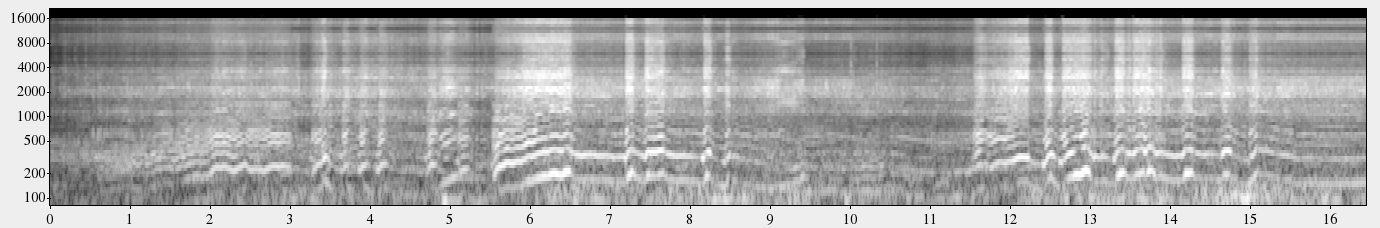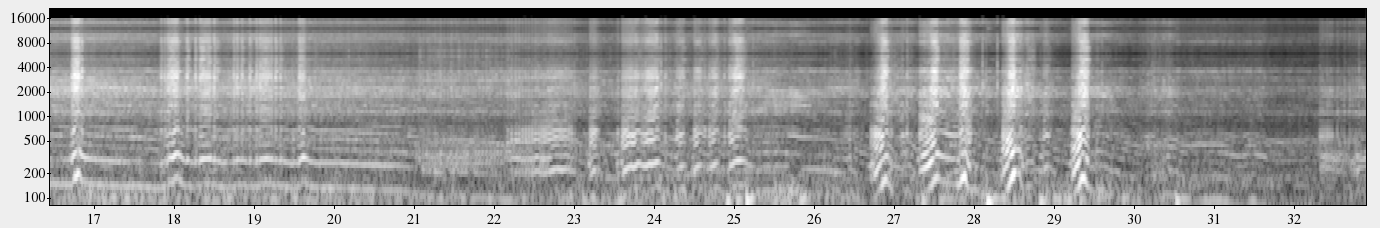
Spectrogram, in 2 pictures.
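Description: KTM SX 105 two-stroke motocross bike engine revving up and down through the gears under hard riding, its pitch rising and falling again and again. Wind buffets the helmet microphone in frequent gusts.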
